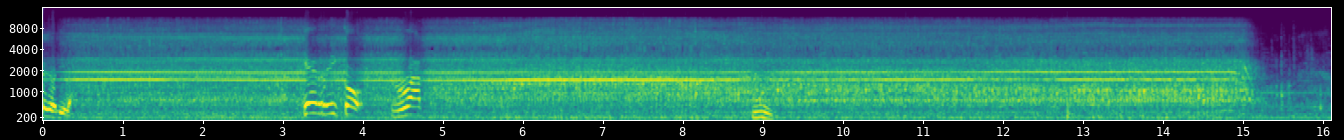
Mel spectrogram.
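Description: A food processor whirs loudly and steadily, then stops.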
